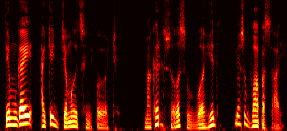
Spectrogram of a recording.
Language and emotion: Kashmiri, sad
